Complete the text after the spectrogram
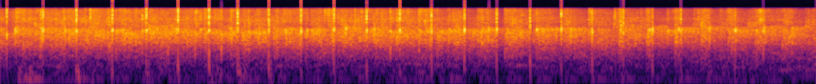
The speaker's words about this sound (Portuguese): Os meus parabéns à Aveiro. Sugiro que façamos uma salva de palmas à Aveiro.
